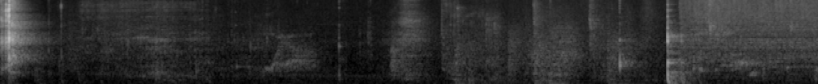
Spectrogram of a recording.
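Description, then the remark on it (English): Handling clatter and faint background murmur give way to a sharp crack as a beer brewed with South African hops is opened, followed by a steady fizzing hiss as the beer is poured. “So I'm going to pour a little out for those that didn't make it. And yeah, we're going to crack this bitch.”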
